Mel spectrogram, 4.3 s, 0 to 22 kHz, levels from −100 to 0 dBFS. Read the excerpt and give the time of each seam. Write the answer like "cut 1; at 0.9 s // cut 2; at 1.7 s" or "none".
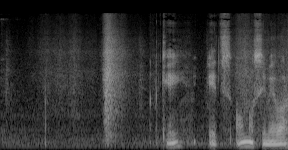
cut 1; at 1.1 s

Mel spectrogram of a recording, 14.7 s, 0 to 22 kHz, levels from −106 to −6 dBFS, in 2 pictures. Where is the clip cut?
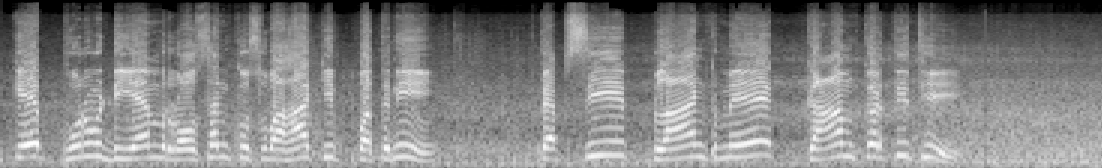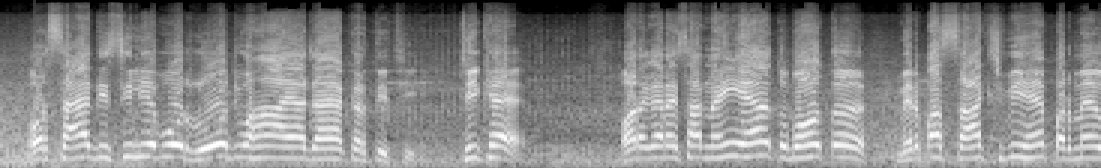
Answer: none

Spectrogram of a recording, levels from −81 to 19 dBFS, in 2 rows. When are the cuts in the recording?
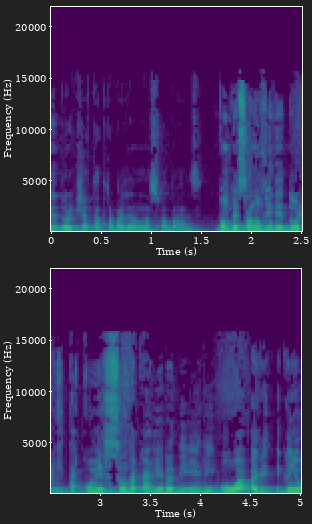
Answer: cut 1; at 1.4 s

